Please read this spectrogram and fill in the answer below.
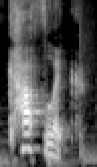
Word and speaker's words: Catholic: Catholic. This one's tricky because of that TH sound, right?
